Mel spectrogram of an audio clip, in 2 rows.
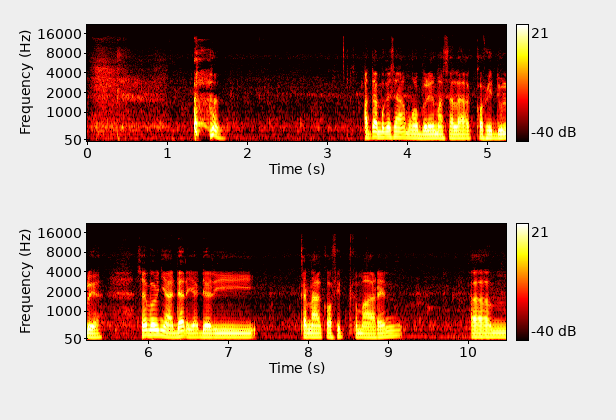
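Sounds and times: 
faint hiss: 0.0s - 10.4s
coughing: 1.3s - 1.8s
speech: 1.5s - 1.8s, 3.5s - 9.3s, 10.0s - 10.4s.

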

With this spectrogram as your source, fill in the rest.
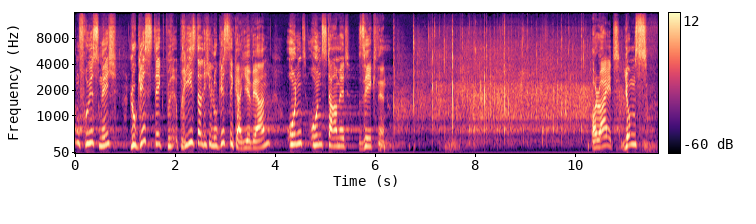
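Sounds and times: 
speech: 0.0s - 6.5s, 10.4s - 11.6s
crowd applauding at a church service: 6.4s - 11.0s.

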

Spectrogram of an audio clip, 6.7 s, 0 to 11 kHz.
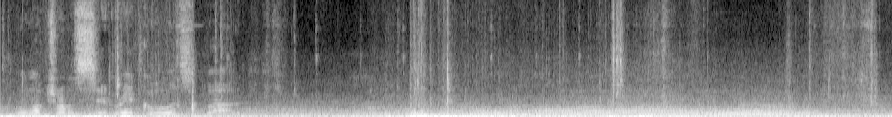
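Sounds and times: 
speech: 0.2s - 2.2s, 3.0s - 3.5s
car engine accelerating in Sport Plus mode on run-flat tyres: 2.1s - 6.6s.

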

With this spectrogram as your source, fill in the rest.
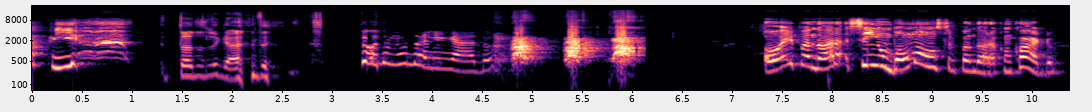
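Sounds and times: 
speech: 0.2s - 0.7s, 1.5s - 5.1s, 7.3s - 10.3s
dog barking angrily: 4.6s - 6.2s.

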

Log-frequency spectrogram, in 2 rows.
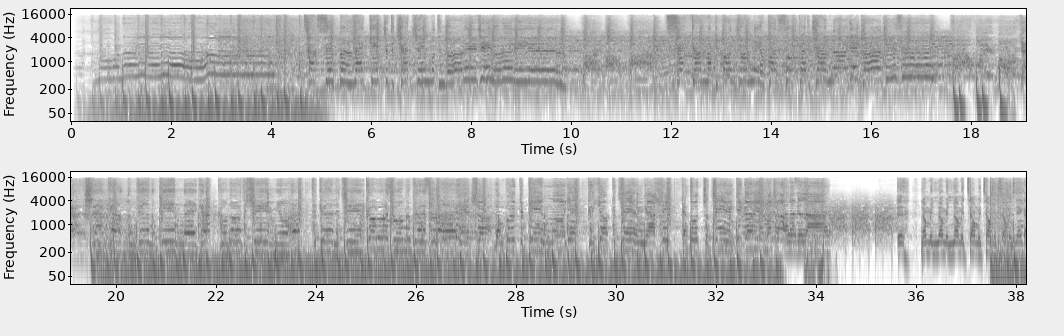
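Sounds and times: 
K-pop song with sung vocals, dense driving instrumentation and heavy bass: 0.0s - 38.2s.

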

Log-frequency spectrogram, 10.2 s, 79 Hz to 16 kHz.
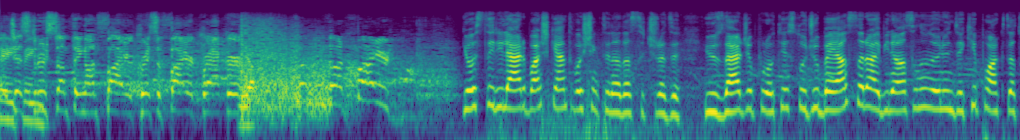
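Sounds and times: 
crowd of voices at anti-racism protests: 0.0s - 4.6s, 5.6s - 10.1s
speech: 0.0s - 10.1s
fireworks exploding at a police-guarded building during protests: 2.4s - 3.2s.

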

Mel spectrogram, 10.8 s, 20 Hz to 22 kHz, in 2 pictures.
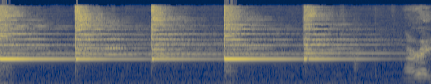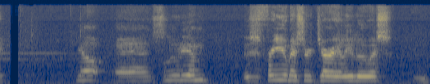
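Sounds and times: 
gong struck with bright metallic tone: 0.0s - 5.1s
speech: 6.6s - 10.7s.

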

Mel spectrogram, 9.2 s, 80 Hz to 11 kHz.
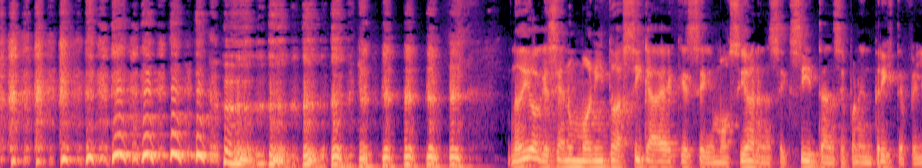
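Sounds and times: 
person imitating quick shallow chest panting: 0.0s - 5.0s
speech: 2.2s - 3.0s, 3.8s - 9.2s.

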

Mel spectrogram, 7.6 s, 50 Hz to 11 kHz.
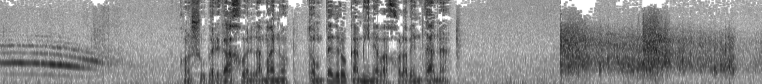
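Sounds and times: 
speech: 1.8s - 4.7s
gunshot from hunters: 5.6s - 7.6s.

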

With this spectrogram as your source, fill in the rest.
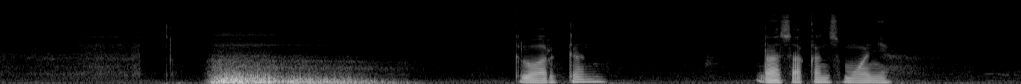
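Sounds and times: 
deep slow breath drawn in and let out: 0.0s - 1.4s, 2.0s - 4.3s
speech: 5.2s - 6.2s, 7.6s - 9.0s.

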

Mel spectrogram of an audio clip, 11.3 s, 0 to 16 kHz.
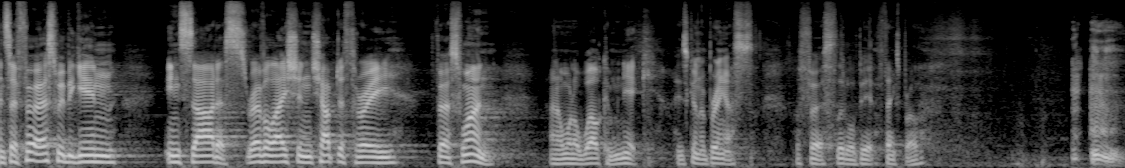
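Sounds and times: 
speech: 0.0s - 9.4s, 10.7s - 11.2s
person clearing throat with scratchy rasping bursts: 10.7s - 11.2s.

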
